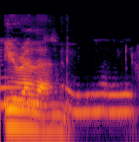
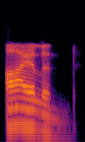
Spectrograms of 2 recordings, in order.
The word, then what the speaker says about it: Ireland: Um I think it is irreand. Okay. Good. It is pronounced Ireland. Jaffhat. Okay. Island. Ireland. Can you say that please? Ja. Ireland.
